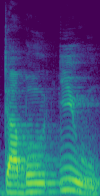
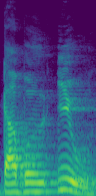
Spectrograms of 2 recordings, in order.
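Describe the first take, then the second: First: It is said in three full syllables. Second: The same.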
